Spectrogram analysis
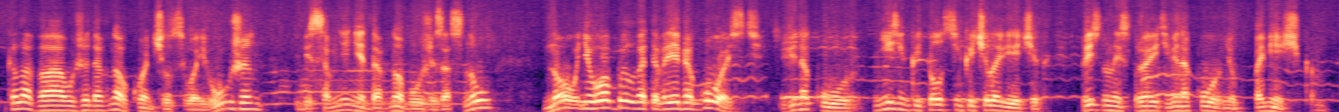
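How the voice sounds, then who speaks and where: An actor narrating a literary story for 1940s radio as a wry, measured and expressive storyteller. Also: male voice, mid-range voice. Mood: storytelling. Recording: muffled, noisy 1940s radio recording.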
